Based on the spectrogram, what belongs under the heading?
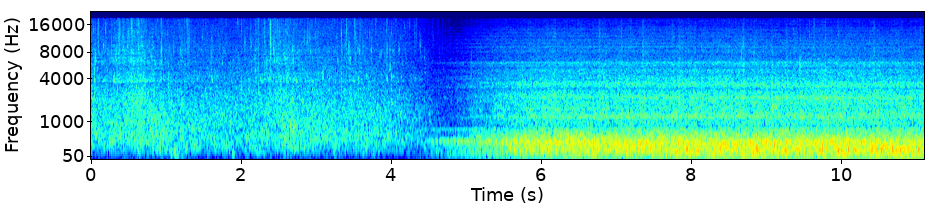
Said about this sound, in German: Das, was ihr im Hintergrund hört, sind Schiffsgeräusche, wie sie unter Wasser von den Tieren im Meer zu hören sind.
